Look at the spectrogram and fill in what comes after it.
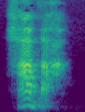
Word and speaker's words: Jova: If Jova is a Spanish name, then it's pronounced Hava. Hava. I said Hova. Okay. I knew the J was pronounced like an H, but I did not put it into Hova.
